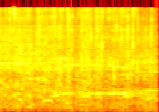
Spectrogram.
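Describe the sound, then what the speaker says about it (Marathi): Audience applause at a public speech event in Kopargaon, a dense, steady wash of clapping from a large crowd throughout, loud and close, with some cheering mixed in. "एकदा आपल्यासाठी स्वतः टाळ्या हो द्या"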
